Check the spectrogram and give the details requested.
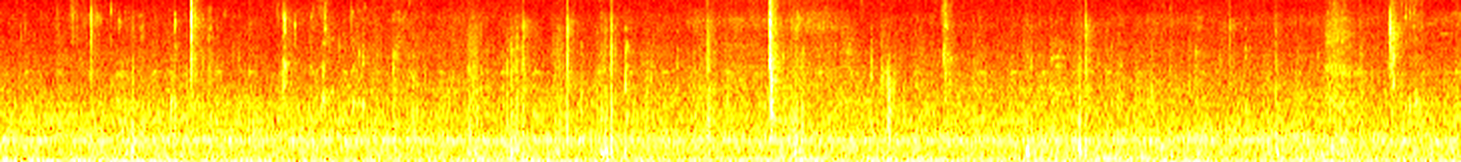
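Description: A person chewing pomegranate arils close to the microphone, with scattered sharp crunches and pops, the loudest about eight seconds in, over a faint steady hum.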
